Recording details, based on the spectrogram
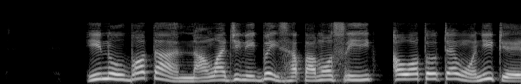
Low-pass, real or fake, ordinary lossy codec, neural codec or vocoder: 7.2 kHz; fake; none; codec, 16 kHz, 0.5 kbps, FunCodec, trained on LibriTTS, 25 frames a second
